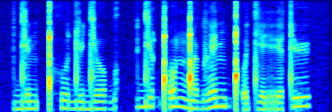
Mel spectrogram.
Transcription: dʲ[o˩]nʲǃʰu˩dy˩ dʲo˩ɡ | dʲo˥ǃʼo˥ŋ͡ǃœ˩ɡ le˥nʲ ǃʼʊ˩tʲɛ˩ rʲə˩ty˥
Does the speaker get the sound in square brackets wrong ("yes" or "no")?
no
